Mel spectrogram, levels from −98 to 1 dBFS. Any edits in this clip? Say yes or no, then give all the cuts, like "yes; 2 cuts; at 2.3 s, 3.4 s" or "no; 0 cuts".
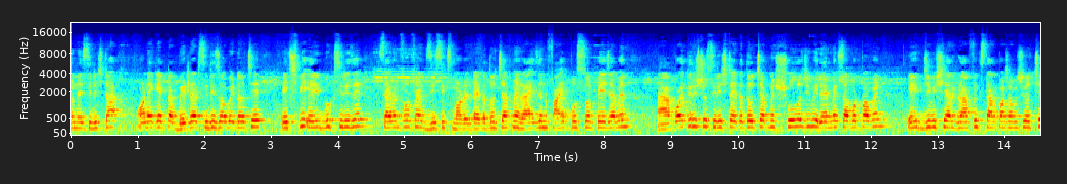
no; 0 cuts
